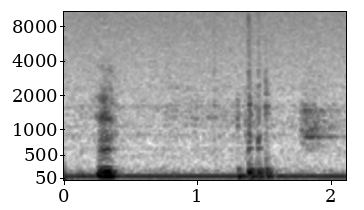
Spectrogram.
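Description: Steady low electrical hum on the recording, with one short spoken word a quarter second in.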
